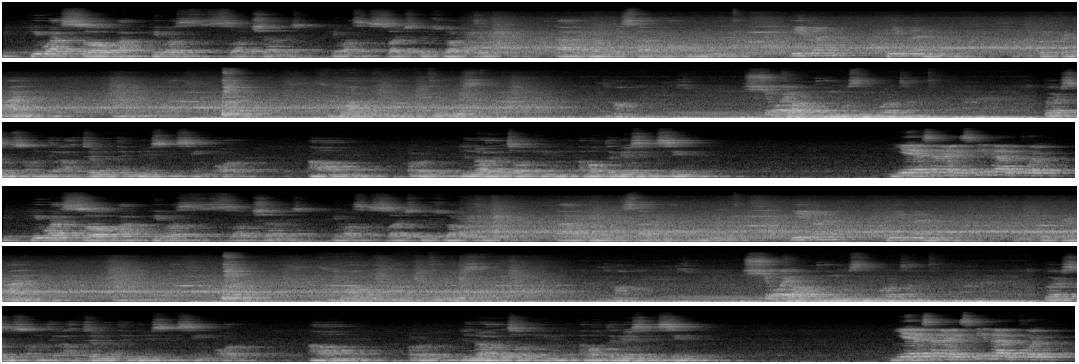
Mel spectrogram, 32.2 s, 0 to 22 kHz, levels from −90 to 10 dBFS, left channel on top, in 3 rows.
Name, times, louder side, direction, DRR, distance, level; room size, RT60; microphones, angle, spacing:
voice 1, 0.3-3.0 3.3-4.9 5.5-7.2 7.9-8.3 8.8-9.4 10.1-11.1 11.8-12.5 12.9-13.3 14.0-15.5 16.8-17.0 18.5-19.9 21.2-23.8 24.6-25.1 25.6-28.4 30.4-30.6, left 2 dB, 80° left, -9 dB, 0.8 m, -25 dB
Train, 4.5-16.4, right 1 dB, 65° right, 1.0 m, -31 dB
sound 1, 12.6-21.1, equal, 20° left, 0.8 m, -23 dB
voice 2, 18.2-18.7 30.4-32.0, right 1 dB, 40° right, -7 dB, 0.6 m, -23 dB
4.0 x 2.5 x 2.3 m, 1.3 s
head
